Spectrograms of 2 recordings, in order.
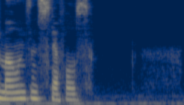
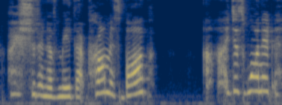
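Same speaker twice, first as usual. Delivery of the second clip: higher and louder, pained confession; regretful; 10 semitones higher, 9 dB louder than usual. Acted. Ivan admitting fault to Bob, pained.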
